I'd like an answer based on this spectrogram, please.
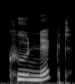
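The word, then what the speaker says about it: cniht: No, in Old English, it would have been pronounced more like ku-nicht.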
